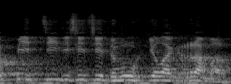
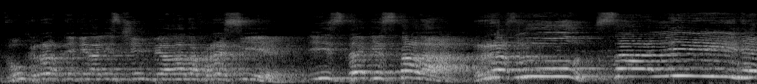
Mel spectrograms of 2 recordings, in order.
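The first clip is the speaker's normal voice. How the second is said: long booming sung-out name; boxing ring announcer; 6 semitones higher, 4 dB louder, slower than usual. Real, not acted. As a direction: stretch the name out for the arena. Ring announcer shouts fighter's name.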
